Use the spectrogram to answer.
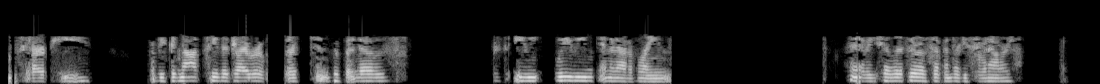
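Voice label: Police Department North Dispatch, scanner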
